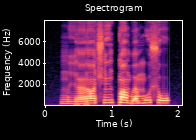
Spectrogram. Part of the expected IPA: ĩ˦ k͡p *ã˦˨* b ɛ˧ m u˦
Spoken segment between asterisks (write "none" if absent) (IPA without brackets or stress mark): ã˦˨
